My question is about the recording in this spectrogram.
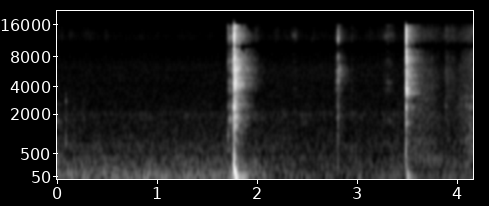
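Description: NRiggi Jersey prototype flipper folding knife being flicked on its detent: two sharp metallic snaps about a second and three-quarters apart, with a faint tick between them, as the blade fires out and locks up.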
